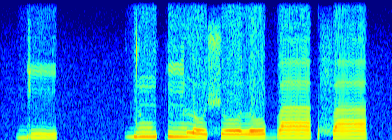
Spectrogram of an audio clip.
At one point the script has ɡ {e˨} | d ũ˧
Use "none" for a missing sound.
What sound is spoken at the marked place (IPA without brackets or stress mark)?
i˨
